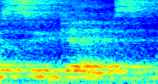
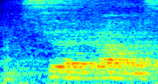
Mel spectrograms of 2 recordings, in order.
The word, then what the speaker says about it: SEA Games: bahasa Inggris digunakan ee cara membacanya itu se games bukan si games ya seperti itu ya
